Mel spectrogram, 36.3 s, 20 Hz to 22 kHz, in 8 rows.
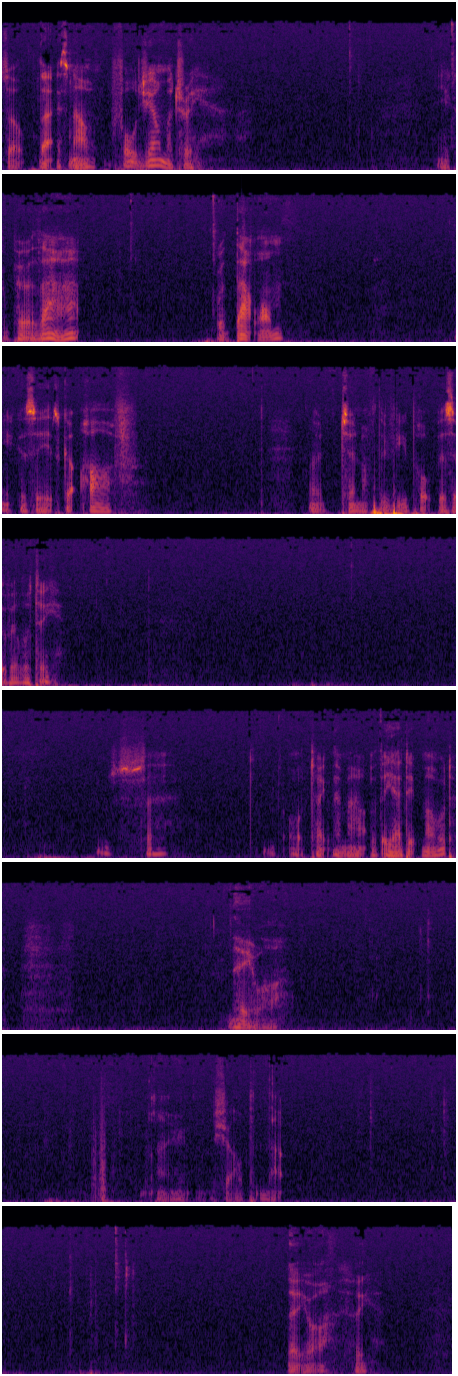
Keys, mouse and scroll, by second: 0.9 Tab, 1.6-2.7 scroll down 4, 2.7-3.7 drag, 3.7-5.1 shift+middle drag, 5.1 Tab, 6.2 shift+click, 7.3 Tab, 8.3-9.4 middle drag, 9.4-12.0 scroll up 2, 12.0-12.4 scroll up 1, 12.4-13.5 drag, 13.5-14.7 scroll down 1, 14.7-17.3 scroll down 1, 17.3 scroll down 1, 17.5-24.8 drag, 24.8-27.3 middle drag, 27.3 Tab, 27.9 click, 30.3 q, 30.9 q, 32.7 shift+click, 33.3 Tab, 34.1 click, 34.5-36.2 middle drag.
